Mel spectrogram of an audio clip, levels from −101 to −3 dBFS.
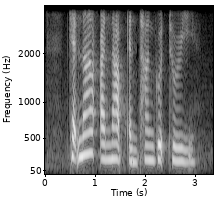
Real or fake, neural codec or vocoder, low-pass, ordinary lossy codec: fake; codec, 16 kHz, 0.8 kbps, ZipCodec; 3.6 kHz; AAC, 32 kbps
